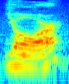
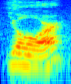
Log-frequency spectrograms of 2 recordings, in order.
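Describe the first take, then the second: The two takes are said the same way.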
